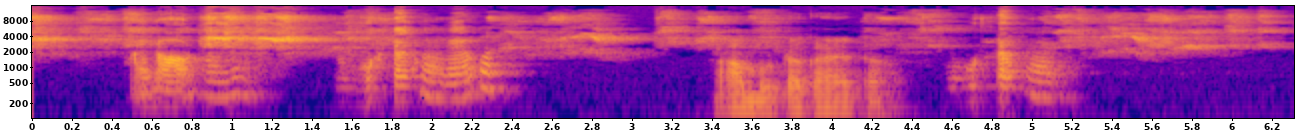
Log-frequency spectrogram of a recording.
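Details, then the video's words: Pet grey parrot talking indoors, naming fruits in Urdu; several short word-like phrases with harmonic, voice-like tones and hissy upper noise, separated by brief pauses, with faint music in the background. "Talking grey parrot"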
